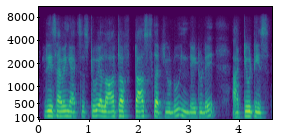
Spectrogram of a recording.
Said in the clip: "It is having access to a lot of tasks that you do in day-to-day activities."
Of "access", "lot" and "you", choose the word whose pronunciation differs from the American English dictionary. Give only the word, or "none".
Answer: none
